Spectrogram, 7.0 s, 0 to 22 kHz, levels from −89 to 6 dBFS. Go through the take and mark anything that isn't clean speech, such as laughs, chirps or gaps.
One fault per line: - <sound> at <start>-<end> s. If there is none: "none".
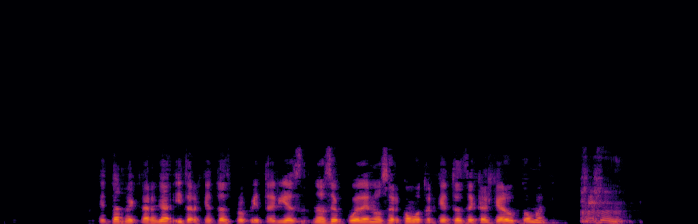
- throat clearing at 5.8-6.4 s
